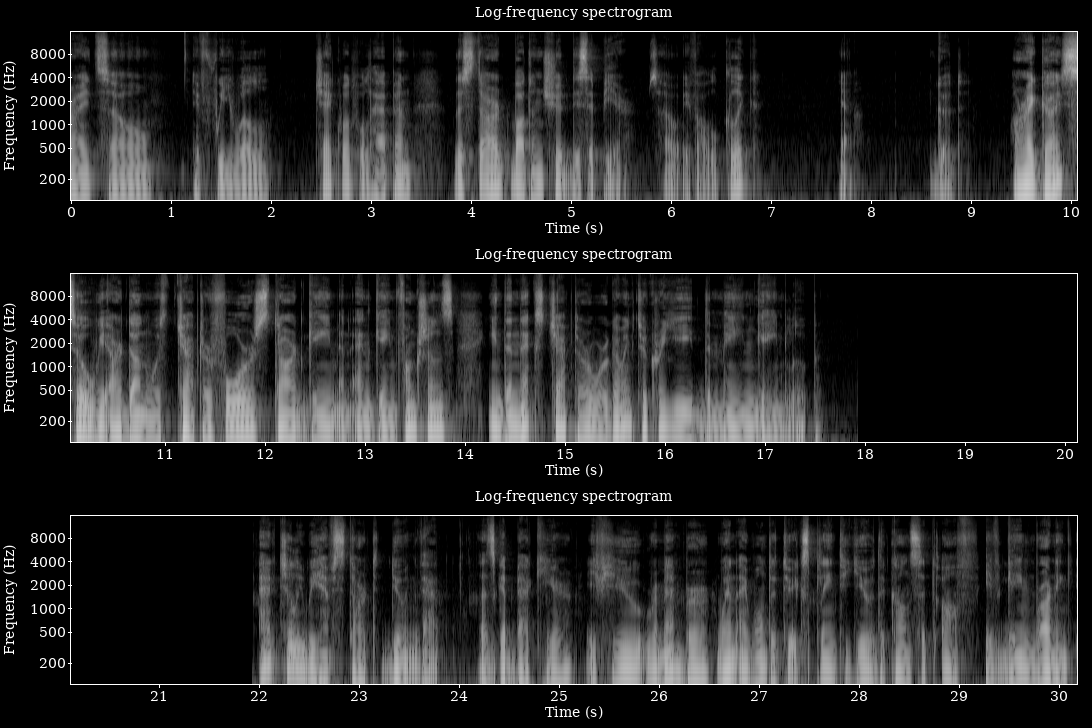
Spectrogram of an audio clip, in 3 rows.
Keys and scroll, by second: 0.5 Tab.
